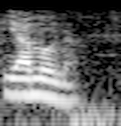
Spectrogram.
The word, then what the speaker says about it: Yamuna: It's Yamuna, not Yamuna. The name of the river, the wife of Krishna, is Yamuna. But in this song, by Sanskrit grammatical rules, it becomes Yamuna Tira Vanachari.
